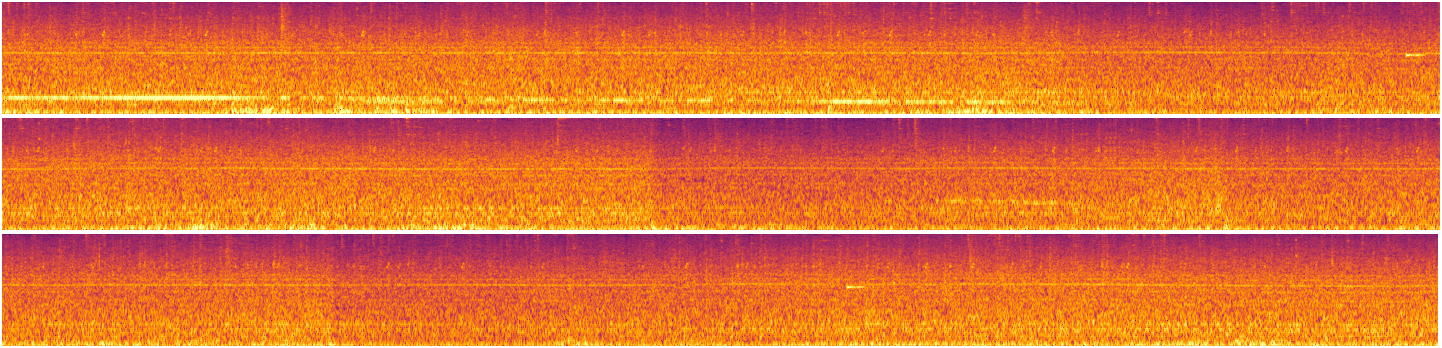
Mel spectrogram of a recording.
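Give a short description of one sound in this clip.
Tank tracks clank and grind over frozen ground.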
